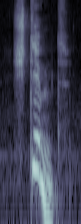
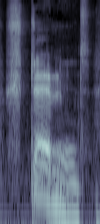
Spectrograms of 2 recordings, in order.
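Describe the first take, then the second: First: Put-on high, short child's agreement; higher-pitched childlike confirmation; agreeing child. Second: Amused grandpa owning up; chuckling old man's agreement; laughing admission. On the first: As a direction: agree promptly like a little girl. Pia agrees with Pitt. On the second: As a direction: say it on the tail of a laugh. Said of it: "lacht Opa". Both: A narrator's reading.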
